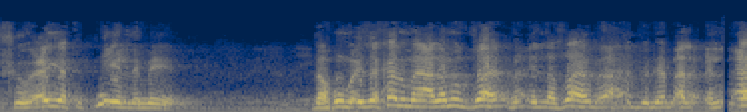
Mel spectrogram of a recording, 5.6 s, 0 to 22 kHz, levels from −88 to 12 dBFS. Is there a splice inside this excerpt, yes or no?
yes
